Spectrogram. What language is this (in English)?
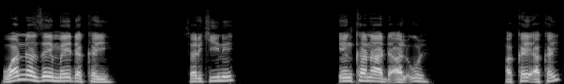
Hausa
